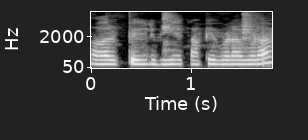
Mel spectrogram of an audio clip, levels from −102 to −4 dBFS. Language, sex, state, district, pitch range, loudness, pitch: Hindi, female, Bihar, Araria, 220-225 Hz, -15 LUFS, 220 Hz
